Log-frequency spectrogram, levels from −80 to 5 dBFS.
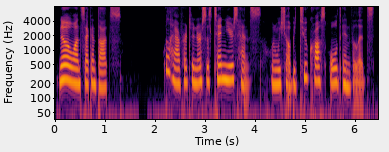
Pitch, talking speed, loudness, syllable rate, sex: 220 Hz, 195 wpm, -21 LUFS, 5.1 syllables/s, female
